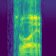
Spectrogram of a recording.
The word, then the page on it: ploy: British English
